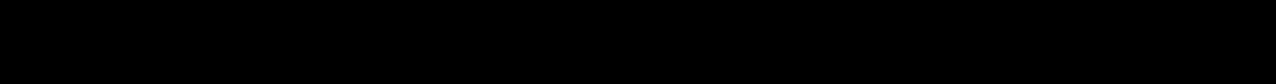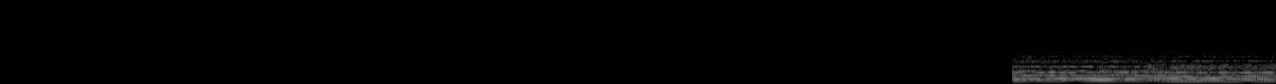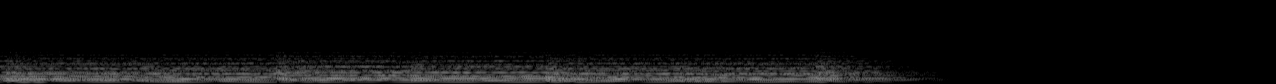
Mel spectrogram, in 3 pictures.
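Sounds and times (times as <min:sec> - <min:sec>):
synth pad: 0:22.9 - 0:34.6.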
